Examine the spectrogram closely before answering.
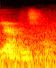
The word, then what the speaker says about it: Jens: That's a Danish name. In Denmark, they pronounce it Jens. I can only assume that is the correct way to pronounce it, which means my parents named me incorrectly.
